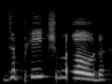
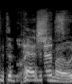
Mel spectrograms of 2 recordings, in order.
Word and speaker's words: Depeche Mode: This is a Depeche Mode situation. You said it wrong both times. INXS. Is that in excess? In excess. In excess. I would never know that. And it's Depeche Mode.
